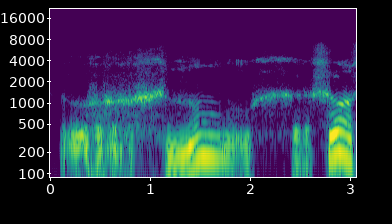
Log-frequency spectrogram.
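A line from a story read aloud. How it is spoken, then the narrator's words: Weak voice. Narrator (Russian): сказал премьер-министр слабым голосом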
